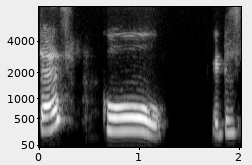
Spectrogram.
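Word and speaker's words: こ: It is pronounced as ko.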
